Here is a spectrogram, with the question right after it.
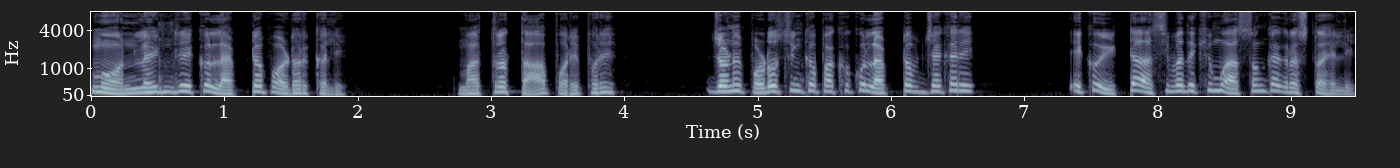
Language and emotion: Odia, fearful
